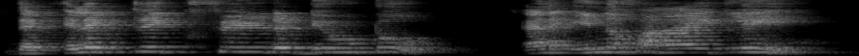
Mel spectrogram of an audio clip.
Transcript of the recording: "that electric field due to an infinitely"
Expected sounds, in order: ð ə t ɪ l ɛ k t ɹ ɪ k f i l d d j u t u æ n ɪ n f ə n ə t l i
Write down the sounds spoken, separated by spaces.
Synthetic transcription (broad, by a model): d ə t ɪ l ɛ k t ɹ ɪ k f i l d d j u t u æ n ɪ n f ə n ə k l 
